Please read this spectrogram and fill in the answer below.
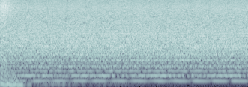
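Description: Industrial hardcore music in a breakdown. The kick drum stops just after the start, leaving a steady, distorted synth tone held over a hiss, with no beat.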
